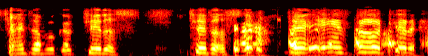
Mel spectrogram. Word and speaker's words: Titus: to the book of Titus. Titus. There is no Titus. There ain't no Titus in the book. Hey, Sandra. There's Sandra Inman. Hey, Karen. There is no book of Titus. It's Titus. And it's Job.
